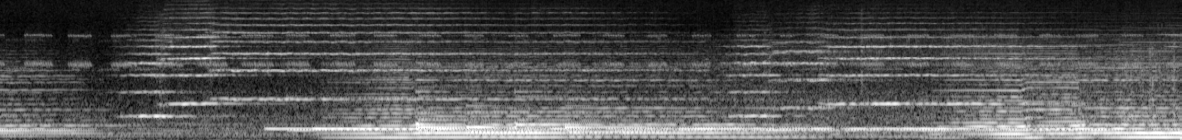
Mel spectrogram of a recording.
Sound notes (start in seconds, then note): none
